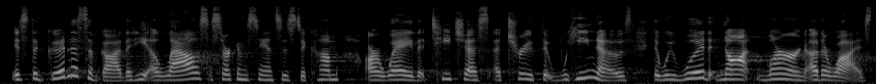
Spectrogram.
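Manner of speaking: usual speaking voice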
